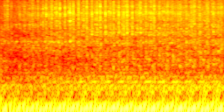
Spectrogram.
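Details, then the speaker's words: Truck at auction, listed as non-runner but runs: deep, loud, throaty rumble pulsing about three per second at idle, far louder than stock; catalytic converter suspected stolen, not confirmed. "somebody stole the cat I'm willing to bet and they totaled it"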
